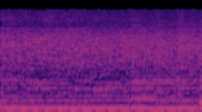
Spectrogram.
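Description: A steady background drone of several held tones, low and middle, running unchanged with nothing else over it.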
